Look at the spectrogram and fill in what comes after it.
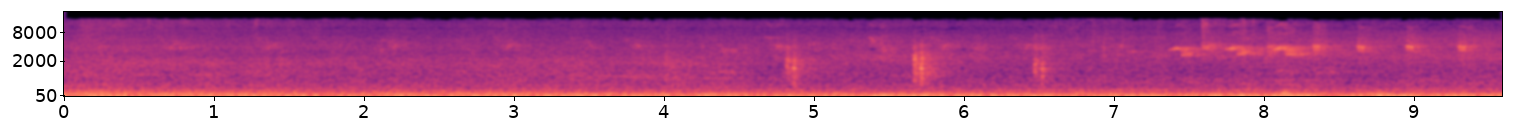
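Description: Birds chirping outdoors: a few short calls around the middle, then a quick run of high chirps near the end, over a steady low rumble.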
